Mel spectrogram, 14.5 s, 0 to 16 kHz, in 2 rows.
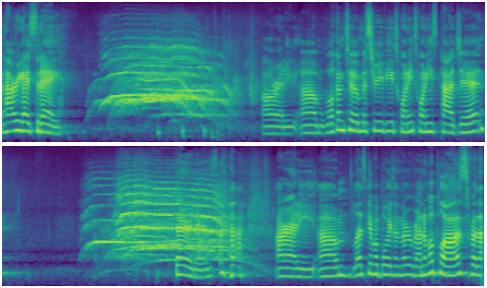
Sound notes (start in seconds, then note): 1.3 crowd screams; 8.4 crowd screams; 10.1 laughs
